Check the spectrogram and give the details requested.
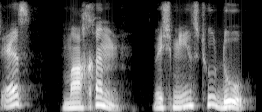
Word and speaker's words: machen: Now if this comes after the characters A, O, U, or A, U, then it will be pronounced as H in English.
